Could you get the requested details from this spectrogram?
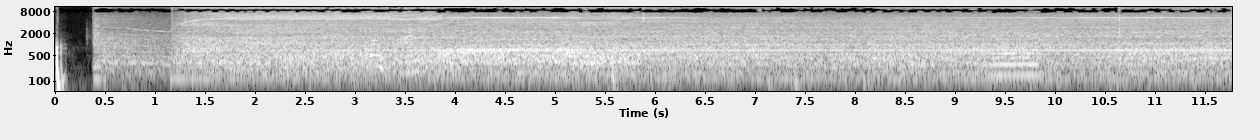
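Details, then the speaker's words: Shark vacuum (water had come out of it): motor spins up to a steady high whine with no beater-bar rumble; the power head brush roll isn't spinning, owner suspects worn or wet wand connections. "some reason the power head's not spinning"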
